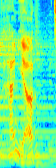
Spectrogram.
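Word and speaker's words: Chania: We're about 45 minutes outside of Hania. It's spelled Kanya, but pronounced Hania.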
